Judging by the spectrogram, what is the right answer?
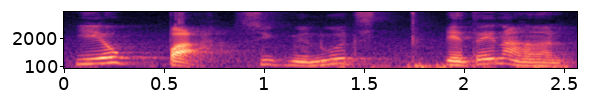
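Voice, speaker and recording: A man's voice: on the high side, normal speed. An older man from Minas Gerais, with its regional accent, telling stories from his radio career in a casual interview and acting out the dialogue. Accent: Minas Gerais Brazilian Portuguese. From Montes Claros, Minas Gerais, Brazil. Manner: animated, acts out dialogue in voices. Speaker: journalist and radio narrator, guest.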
